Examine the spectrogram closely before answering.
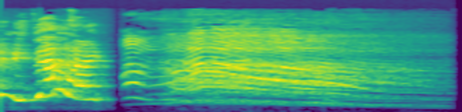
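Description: A young boy calls out close up in a long, falling voice.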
